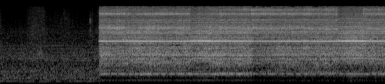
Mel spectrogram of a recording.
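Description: A belt sander whirs loudly as metal is ground against it.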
